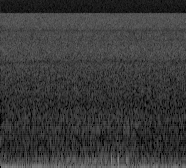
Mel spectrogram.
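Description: Quiet room tone: a low steady rumble with a few faint soft knocks, the clearest about one and a half seconds in.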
